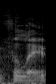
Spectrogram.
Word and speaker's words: filet: the fellow no uh unless you're just mispronouncing filet but i think for at least two reasons you wouldn't i like fillets yes because i think i don't know what a silent t is you neanderthal that's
